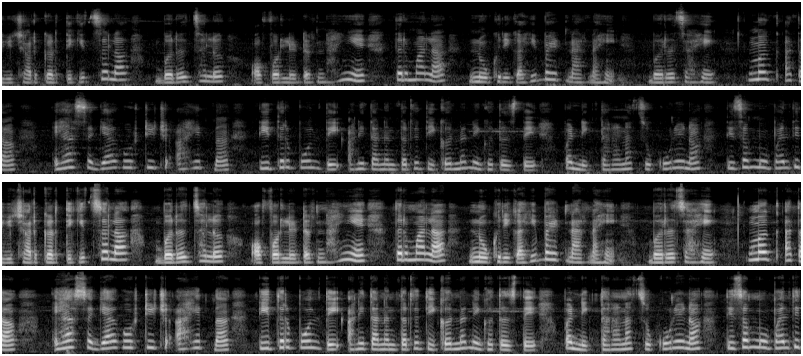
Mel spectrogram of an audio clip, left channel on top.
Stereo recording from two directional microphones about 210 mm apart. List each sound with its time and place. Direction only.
0.0 s a woman's voice: 20° right (ahead or behind)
